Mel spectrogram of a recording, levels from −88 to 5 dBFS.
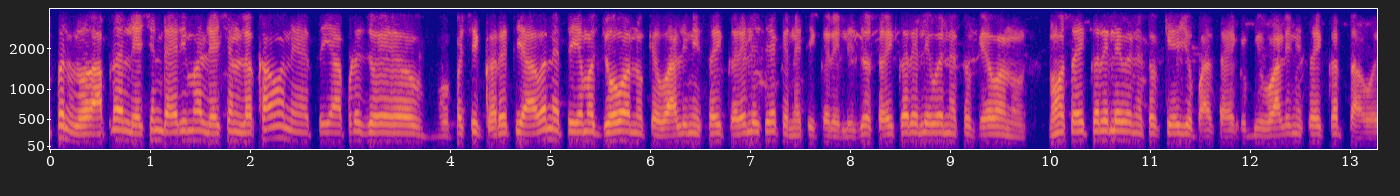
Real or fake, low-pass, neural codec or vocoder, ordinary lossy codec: real; 3.6 kHz; none; Opus, 24 kbps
